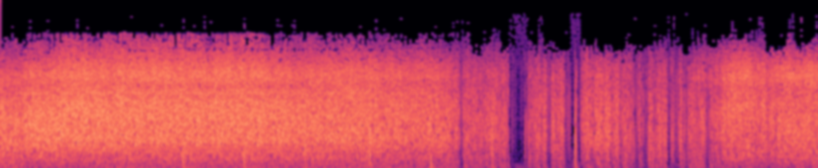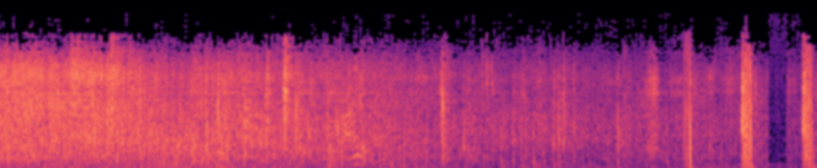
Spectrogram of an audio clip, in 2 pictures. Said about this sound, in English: we've had to wait rather longer than we anticipated for the blowing up of this part of the road because they had to wait till the last of the Greek artillery got through.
